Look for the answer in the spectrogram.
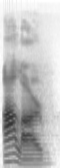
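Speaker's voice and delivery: low AH-larm, full first vowel; stress on first syllable. Shown as a demonstration. Teacher mimics the mistake, first-syllable stress. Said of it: "you don't say alarm".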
